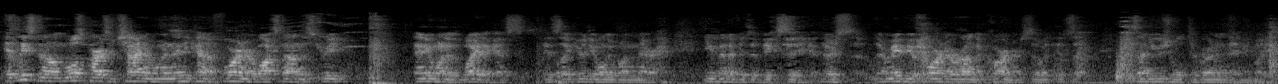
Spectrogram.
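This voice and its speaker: A man giving a live poetry reading in a measured, declamatory way with dry humour, adding short spoken asides. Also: medium pitch, steady tone. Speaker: poet reading own work. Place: indoor literary cafe reading. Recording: echoey live room, distant mic, faint noise.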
